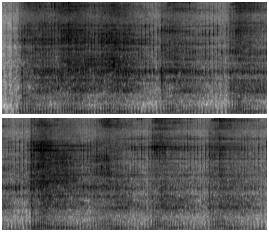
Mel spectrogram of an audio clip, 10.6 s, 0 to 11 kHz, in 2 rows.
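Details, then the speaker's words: Honda Supra 125 carburetor motorcycle, about 2006–2007, revved in waves with a rough rattling knock under the exhaust note and no power, from worn piston and connecting rod. "ini suaranya kayak gini ya suaranya ke meletek otak-otak kotek kotek kotek kayak gitu ya"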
